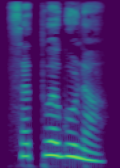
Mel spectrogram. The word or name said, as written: ಸತ್ತ್ವಗುಣ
